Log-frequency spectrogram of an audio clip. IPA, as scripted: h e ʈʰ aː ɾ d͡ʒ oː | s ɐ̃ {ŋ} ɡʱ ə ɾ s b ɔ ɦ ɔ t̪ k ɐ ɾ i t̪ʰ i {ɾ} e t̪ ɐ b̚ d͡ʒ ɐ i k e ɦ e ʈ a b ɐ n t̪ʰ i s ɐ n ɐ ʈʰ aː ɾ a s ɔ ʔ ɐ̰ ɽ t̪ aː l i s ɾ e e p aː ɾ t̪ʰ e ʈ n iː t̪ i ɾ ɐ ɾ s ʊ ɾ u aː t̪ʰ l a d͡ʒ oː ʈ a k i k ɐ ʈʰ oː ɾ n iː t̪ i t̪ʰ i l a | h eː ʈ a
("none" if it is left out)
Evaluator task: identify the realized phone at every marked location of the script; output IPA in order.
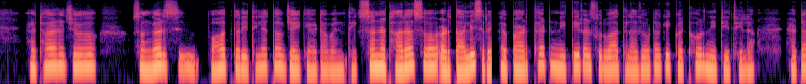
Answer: ŋ, l

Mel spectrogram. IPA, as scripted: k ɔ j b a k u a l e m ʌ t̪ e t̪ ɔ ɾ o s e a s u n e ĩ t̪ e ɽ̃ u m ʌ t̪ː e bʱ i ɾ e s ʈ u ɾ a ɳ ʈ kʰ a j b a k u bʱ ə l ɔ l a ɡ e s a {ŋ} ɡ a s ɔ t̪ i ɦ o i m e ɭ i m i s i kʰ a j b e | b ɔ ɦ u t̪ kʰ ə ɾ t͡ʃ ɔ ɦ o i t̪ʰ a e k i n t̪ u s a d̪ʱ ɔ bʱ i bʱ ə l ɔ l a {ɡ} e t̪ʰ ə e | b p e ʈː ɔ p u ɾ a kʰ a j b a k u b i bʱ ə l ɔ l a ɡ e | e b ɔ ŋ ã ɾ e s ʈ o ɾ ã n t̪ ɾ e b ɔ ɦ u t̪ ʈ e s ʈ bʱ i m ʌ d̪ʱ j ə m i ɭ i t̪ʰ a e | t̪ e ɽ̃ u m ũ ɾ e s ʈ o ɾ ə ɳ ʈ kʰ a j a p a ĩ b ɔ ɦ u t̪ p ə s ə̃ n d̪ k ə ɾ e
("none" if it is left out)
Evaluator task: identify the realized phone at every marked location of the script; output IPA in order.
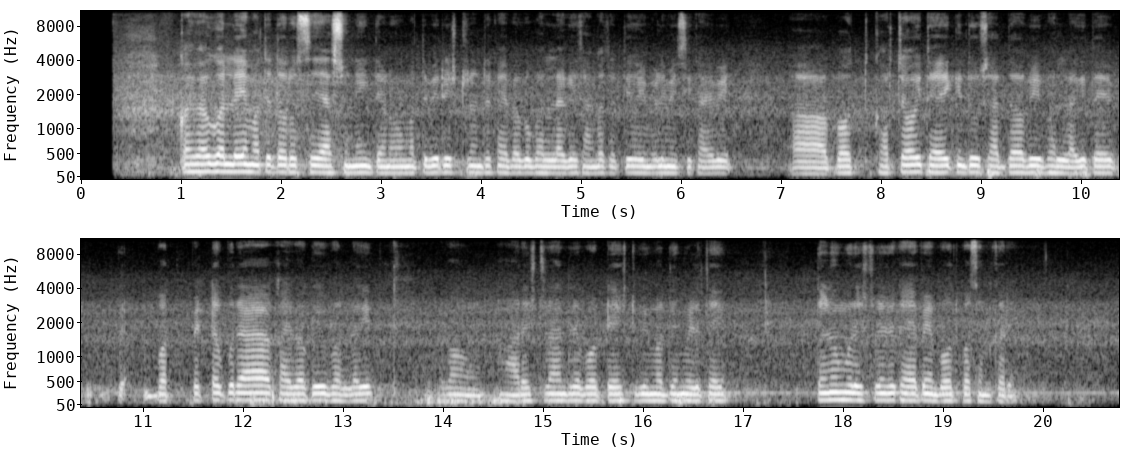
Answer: ŋ, ɡ

